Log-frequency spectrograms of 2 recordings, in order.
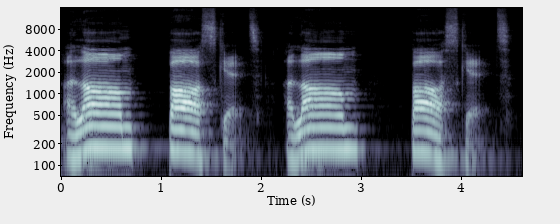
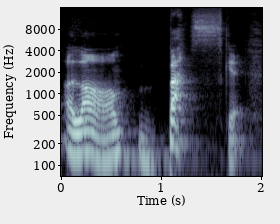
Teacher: so in the South the sound in alarm and the sound in basket is the same sound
